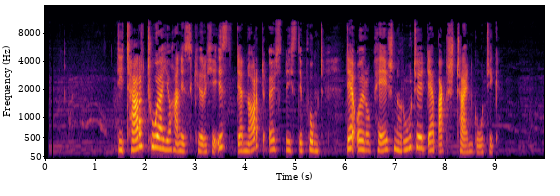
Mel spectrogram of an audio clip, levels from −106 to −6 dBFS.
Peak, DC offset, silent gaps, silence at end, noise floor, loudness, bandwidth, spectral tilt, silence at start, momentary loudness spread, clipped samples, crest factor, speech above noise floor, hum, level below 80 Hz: -4 dBFS; under 0.1%; none; 0.95 s; -69 dBFS; -27 LUFS; 11 kHz; -3.5 dB/octave; 1.45 s; 15 LU; under 0.1%; 24 dB; 42 dB; none; -84 dBFS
